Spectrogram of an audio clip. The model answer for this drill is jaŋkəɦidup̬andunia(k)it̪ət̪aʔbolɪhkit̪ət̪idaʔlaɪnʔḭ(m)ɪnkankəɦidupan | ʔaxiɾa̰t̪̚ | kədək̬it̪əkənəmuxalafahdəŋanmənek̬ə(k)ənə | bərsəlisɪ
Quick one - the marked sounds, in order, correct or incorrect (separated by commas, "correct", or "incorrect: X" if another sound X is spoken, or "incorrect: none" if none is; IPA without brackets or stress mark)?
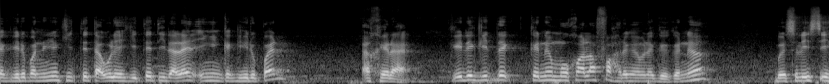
correct, incorrect: ŋ, correct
